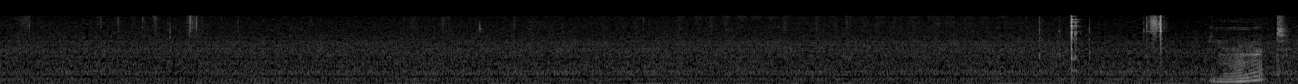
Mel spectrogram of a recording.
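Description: Mostly a low steady hiss with a few faint ticks as a long metal clay blade is pressed down through polymer clay on a ceramic tile. Near the end comes a sharp click and then a brief scrape as the blade comes off the tile and is set down.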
